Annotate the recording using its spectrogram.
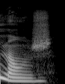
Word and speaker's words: manges: Tu manges. You eat. Tu manges. And don't pronounce the S at the end.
